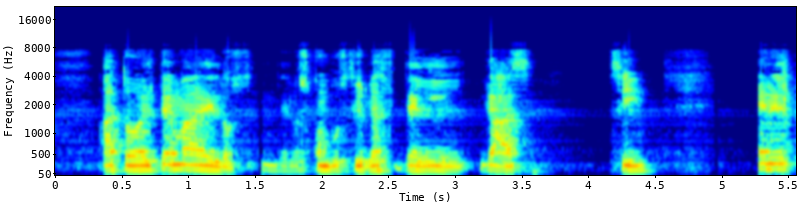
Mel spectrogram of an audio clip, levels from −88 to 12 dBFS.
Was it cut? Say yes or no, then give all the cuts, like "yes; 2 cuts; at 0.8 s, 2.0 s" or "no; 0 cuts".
yes; 1 cut; at 2.5 s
